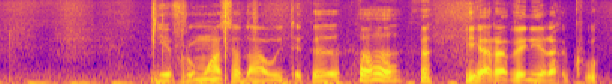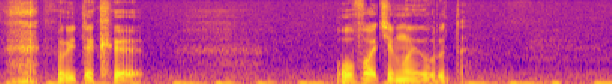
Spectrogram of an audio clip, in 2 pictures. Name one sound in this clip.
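A middle-aged man talks calmly and close up into a clip-on microphone.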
